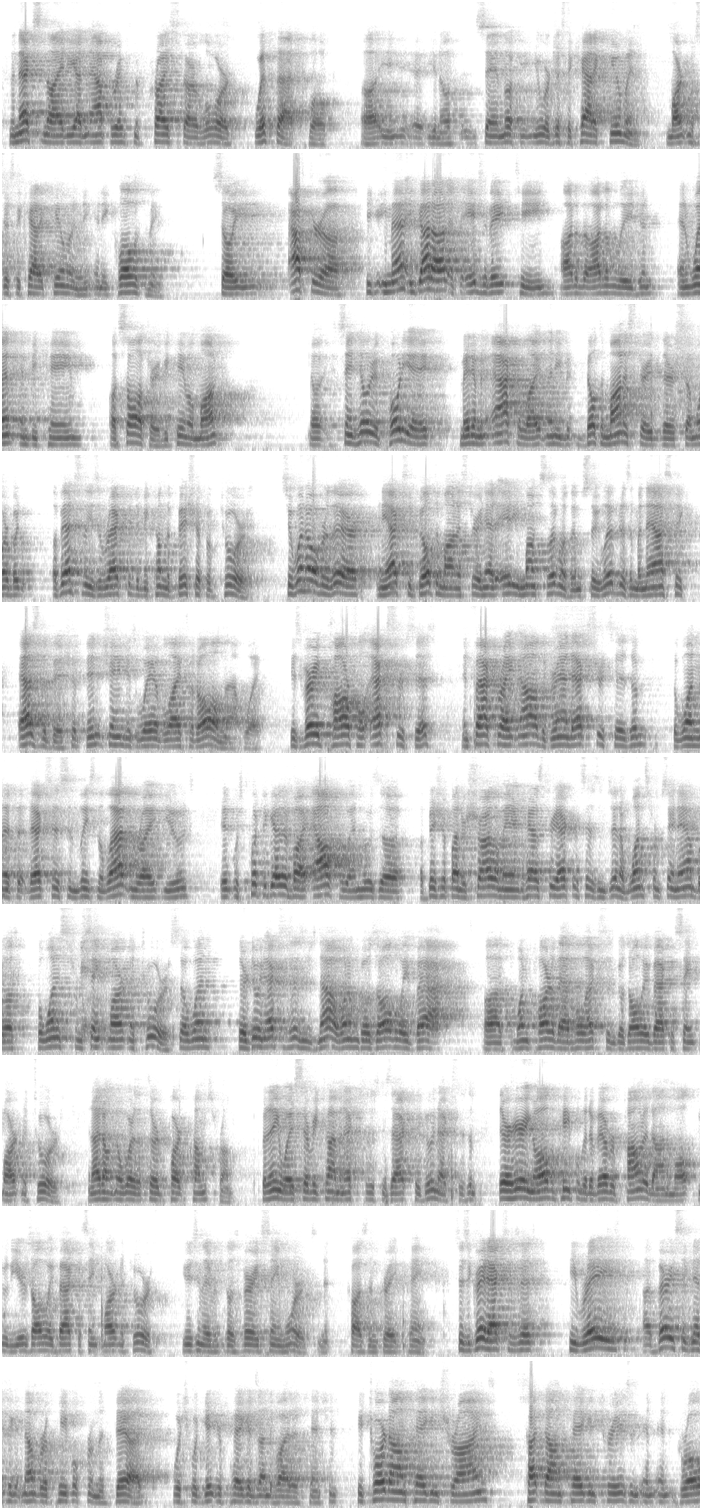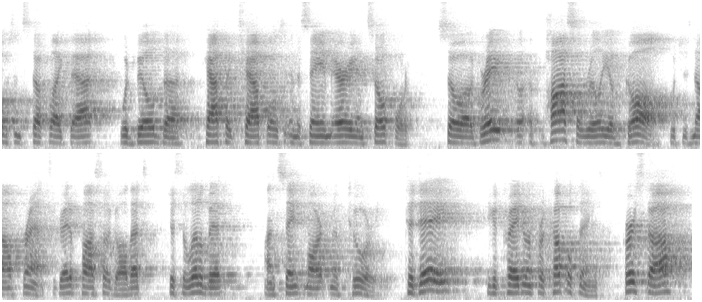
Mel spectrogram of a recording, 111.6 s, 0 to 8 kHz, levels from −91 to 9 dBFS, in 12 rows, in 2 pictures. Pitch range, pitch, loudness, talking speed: 135-165 Hz, 150 Hz, -29 LUFS, 195 wpm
